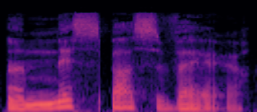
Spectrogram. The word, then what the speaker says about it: espace vert: First thing, you've got this little link between the two. Un espace vert. Final not pronounced, and then final T not pronounced.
